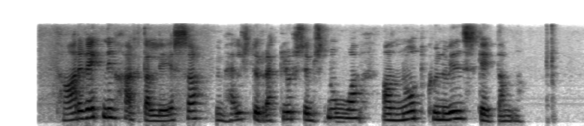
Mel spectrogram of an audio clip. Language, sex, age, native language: Icelandic, female, 50-59, Icelandic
